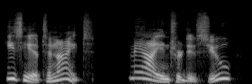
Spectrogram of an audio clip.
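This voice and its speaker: Man plays flippant aristocrat for audiobook: ironic, urbane, self-assured, raised pitch with big swoops. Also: huge pitch swings, normal speed, bright, forceful tone, dry recording, clean studio sound, heavily acted. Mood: teasing, assured. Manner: flamboyant, urbane, teasing. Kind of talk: audiobook character dialogue.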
